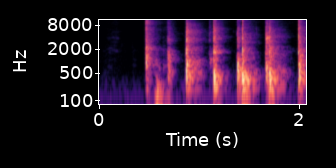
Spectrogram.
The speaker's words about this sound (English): There's something, you know, Jeb Bush, what a guy. Please clap.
